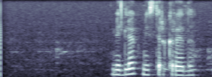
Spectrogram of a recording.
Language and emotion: Russian, neutral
